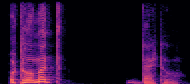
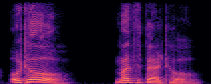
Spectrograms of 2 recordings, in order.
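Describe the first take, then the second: First: Group "उठो मत" together, pause before बैठो; उठो मत … बैठो, dropping on बैठो; pause after मत. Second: उठो … मत बैठो, falling at the end; pause after उठो. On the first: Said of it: "पहले थोड़ा पॉज लेना पड़ता है बीच में". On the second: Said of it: "pause correct जगह पे देना". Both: Shown as a demonstration.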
